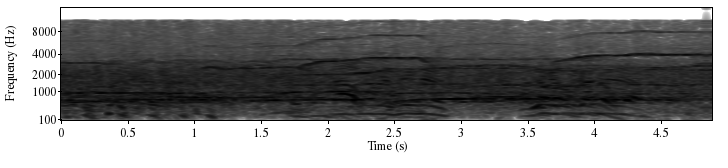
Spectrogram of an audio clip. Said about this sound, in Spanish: Un aplauso para Antonio Resines y para mi padre, que ha venido el tío ahí.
